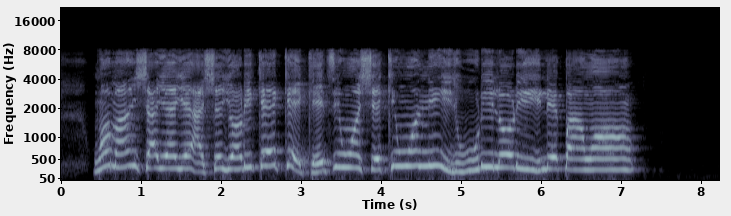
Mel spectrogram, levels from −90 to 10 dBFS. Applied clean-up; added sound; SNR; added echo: none; none; none; none.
